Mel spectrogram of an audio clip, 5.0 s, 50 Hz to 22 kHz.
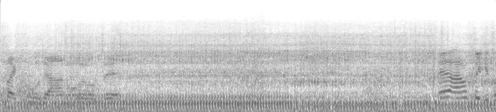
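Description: A KTM 250SX-F four-stroke dirt bike idles and blips nearby, a loud, throbbing engine with brief revs rising and falling, while someone talks over it.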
